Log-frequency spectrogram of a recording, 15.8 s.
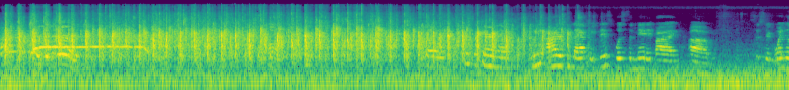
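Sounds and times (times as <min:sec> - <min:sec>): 
round of applause: 0:00.0 - 0:11.9.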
